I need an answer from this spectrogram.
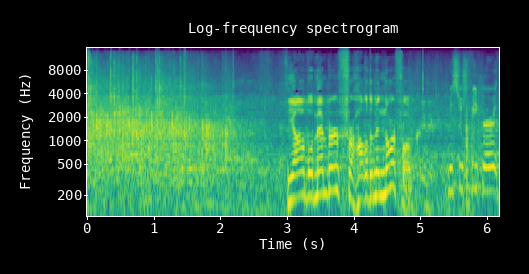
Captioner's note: some Applause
